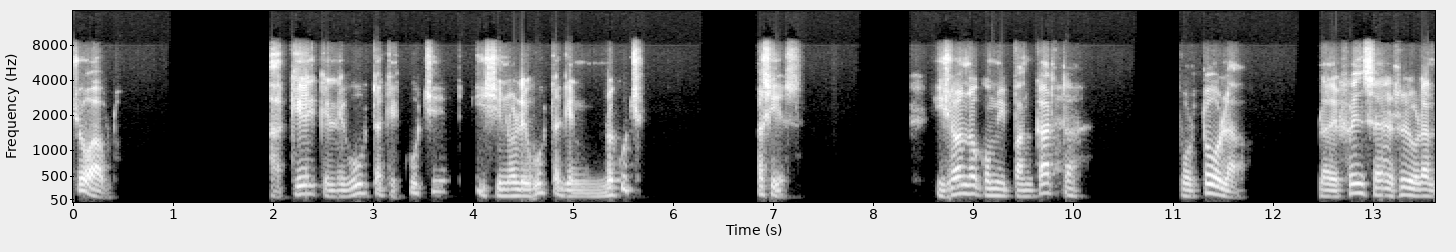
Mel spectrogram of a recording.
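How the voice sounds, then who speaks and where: A man of medium pitch speaks with long, frequent pauses. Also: lively intonation, fairly slow pace, dry, close sound with no echo. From northern Argentina, Formosa. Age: 60s. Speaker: war veteran. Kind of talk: interview.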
